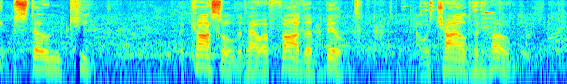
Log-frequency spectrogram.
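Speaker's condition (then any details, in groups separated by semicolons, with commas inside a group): No condition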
